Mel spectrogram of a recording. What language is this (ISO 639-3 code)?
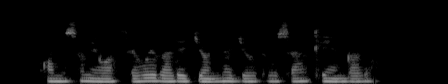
lug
